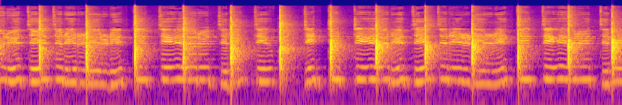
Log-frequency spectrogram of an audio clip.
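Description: A woman singing a children's song while clapping her hands to a steady beat of about two claps a second.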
